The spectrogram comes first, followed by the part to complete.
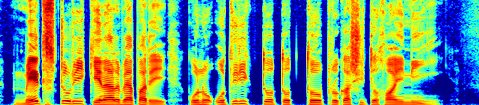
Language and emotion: Bengali, neutral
